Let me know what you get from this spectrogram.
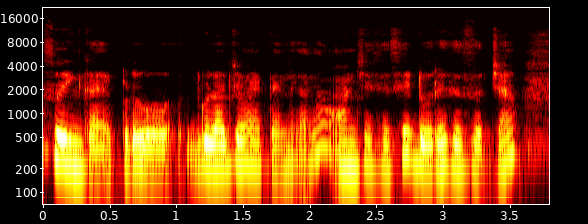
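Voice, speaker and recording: Soft-spoken and fairly even in intonation, a woman talks at a fairly high pitch over noticeable background noise. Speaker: parenting vlogger. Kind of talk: casual vlog talk. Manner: soft-spoken, speaking quietly.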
